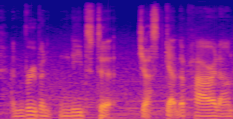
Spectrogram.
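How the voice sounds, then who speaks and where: Clear background noise fills the recording. A man talks through it. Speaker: sim racing commentator. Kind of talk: live commentary.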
